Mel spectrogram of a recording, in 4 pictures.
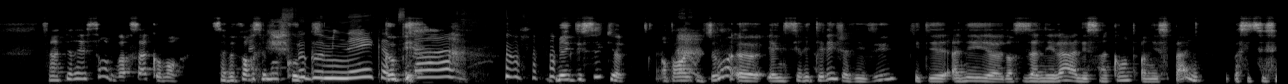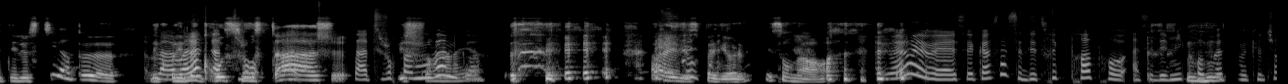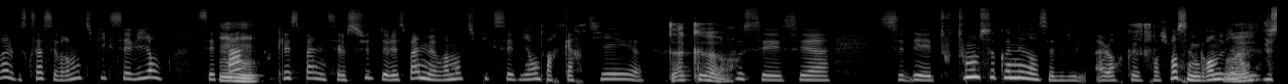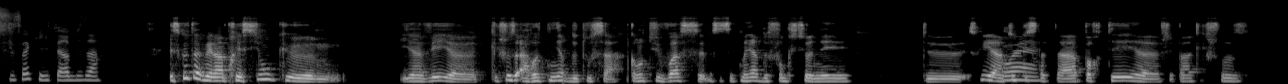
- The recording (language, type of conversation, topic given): French, unstructured, Quelle a été votre rencontre interculturelle la plus enrichissante ?
- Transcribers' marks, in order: stressed: "cheveux gominés"; laughing while speaking: "copier"; laugh; in English: "move on"; laugh; laugh; stressed: "pas"; laughing while speaking: "plus"; other background noise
